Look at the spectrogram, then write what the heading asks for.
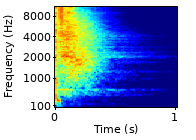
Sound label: Titan Snare C, EDM; Drums; One Shots; Snares; Cymatics; EDM Starter Pack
